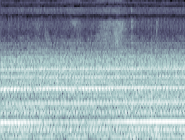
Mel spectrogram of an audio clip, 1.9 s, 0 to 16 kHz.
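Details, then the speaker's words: 1983 Technics RS-M245X two-head DBX cassette deck, bought unserviced: steady mechanical whirring with a faint ratcheting texture. The deck tries to play and the counter advances, but the transport does nothing; cause not yet known. "well it makes a lot of noise it's trying to play right now somehow we've got the counter advancing"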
